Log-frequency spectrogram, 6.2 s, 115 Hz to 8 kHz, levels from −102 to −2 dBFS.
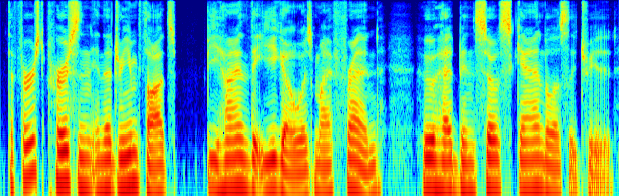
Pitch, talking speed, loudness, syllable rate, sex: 125 Hz, 185 wpm, -18 LUFS, 4.9 syllables/s, male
